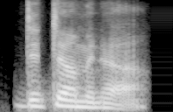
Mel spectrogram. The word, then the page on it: determiner: Indian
